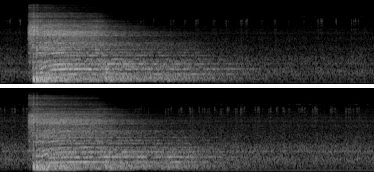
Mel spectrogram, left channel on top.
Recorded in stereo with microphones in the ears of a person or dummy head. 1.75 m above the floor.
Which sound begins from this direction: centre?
A drill, at 0.3 s.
